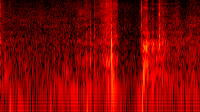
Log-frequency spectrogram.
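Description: Handling noise from a hand-held camera being moved: a sharp click about a second in, then a short rustle.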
